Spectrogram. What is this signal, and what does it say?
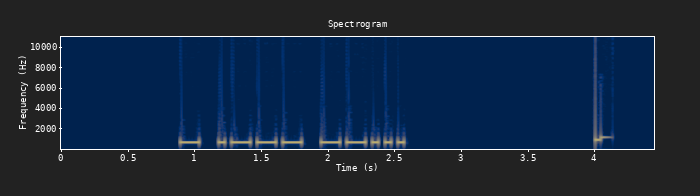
Morse code, heard as a keyed tone, about 25 wpm, 700 Hz. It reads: TJ7
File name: Three Letter-Number Combinations - 25wpm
